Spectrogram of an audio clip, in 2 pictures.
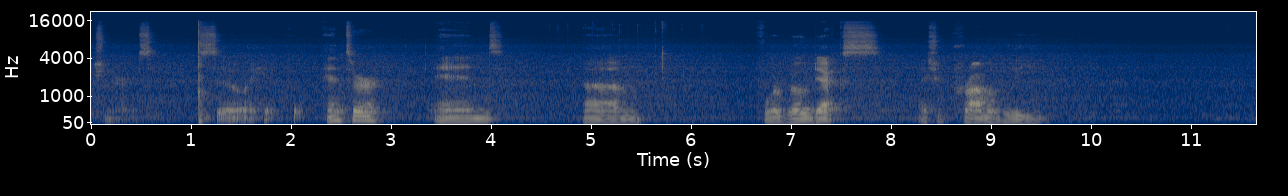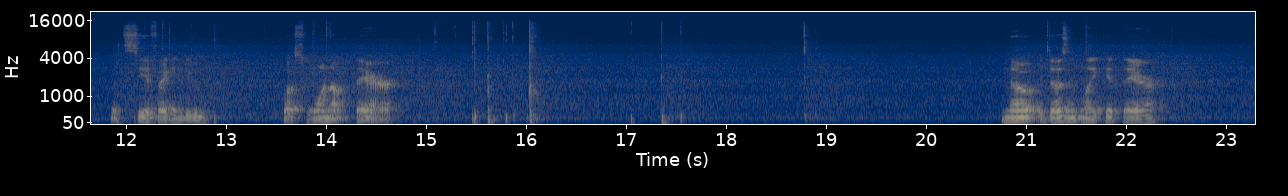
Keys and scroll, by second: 1.1 Return, 2.7 Up, 3.9 Up, 6.7 Left, 9.5 Right, 11.9 i, 12.2 space, 12.6 shift+=, 13.9 shift+space, 14.0 l, 15.1 Escape, 15.4-17.3 typing, 17.0 shift+Return, 17.9 shift+Up, 18.8 Return, 21.6 Return.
